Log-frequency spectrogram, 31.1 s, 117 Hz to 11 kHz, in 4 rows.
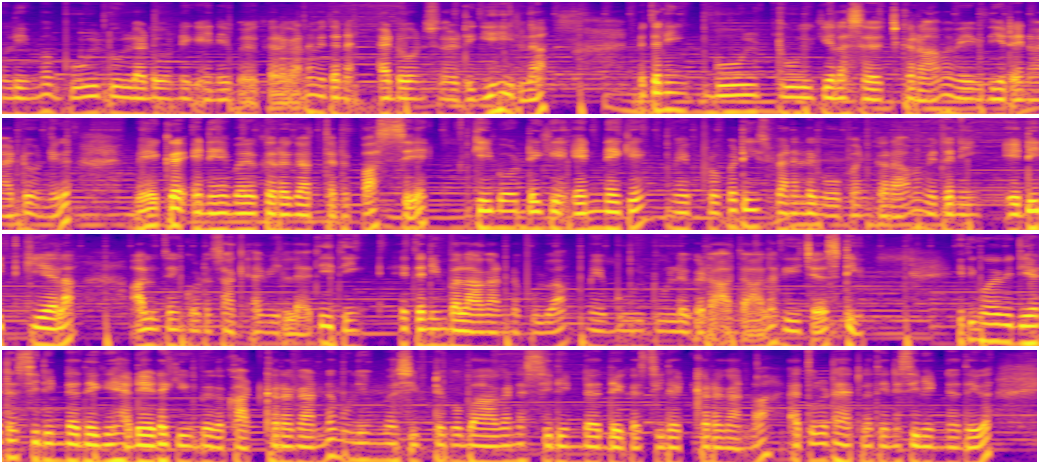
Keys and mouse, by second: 12.0 n, 15.3 click.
